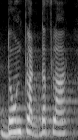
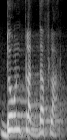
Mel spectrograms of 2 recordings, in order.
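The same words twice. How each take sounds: First: It is said sternly, as an order. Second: It is said rudely, as a warning.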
